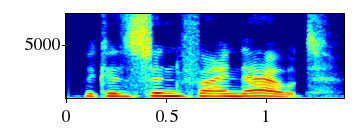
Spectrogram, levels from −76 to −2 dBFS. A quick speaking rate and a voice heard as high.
Yes: fast, 215 wpm; high, 240 Hz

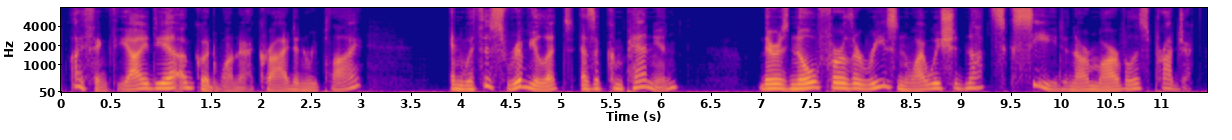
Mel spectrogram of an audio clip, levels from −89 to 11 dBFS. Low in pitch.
No: medium, 150 Hz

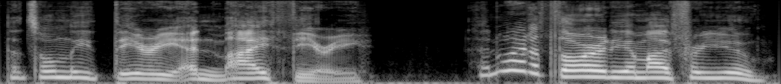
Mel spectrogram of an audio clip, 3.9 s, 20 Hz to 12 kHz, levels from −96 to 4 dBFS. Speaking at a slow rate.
No: average, 200 wpm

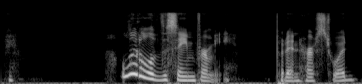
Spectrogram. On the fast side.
No: average, 165 wpm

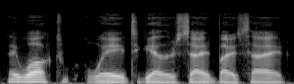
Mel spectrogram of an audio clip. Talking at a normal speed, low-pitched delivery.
Yes: average, 145 wpm; low, 100 Hz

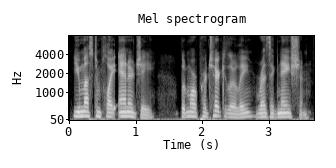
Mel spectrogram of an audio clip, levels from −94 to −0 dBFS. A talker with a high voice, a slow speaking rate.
No: low, 130 Hz; slow, 130 wpm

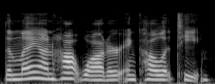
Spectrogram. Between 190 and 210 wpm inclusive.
No: fast, 250 wpm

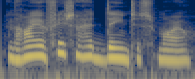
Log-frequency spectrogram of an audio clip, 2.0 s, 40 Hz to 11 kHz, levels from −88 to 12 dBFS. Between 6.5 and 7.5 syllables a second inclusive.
Yes: 6.6 syllables/s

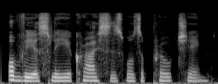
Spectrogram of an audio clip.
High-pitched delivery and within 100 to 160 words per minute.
No: medium, 165 Hz; average, 140 wpm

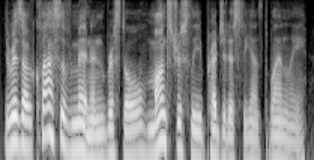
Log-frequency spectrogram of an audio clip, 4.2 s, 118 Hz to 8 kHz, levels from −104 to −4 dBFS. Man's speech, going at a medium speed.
Yes: male; average, 170 wpm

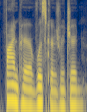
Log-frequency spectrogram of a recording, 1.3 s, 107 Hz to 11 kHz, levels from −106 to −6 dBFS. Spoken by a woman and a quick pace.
Yes: female; fast, 275 wpm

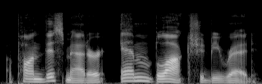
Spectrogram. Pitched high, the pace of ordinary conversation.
No: low, 115 Hz; average, 185 wpm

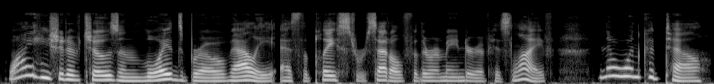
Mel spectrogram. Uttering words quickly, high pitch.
No: average, 185 wpm; high, 210 Hz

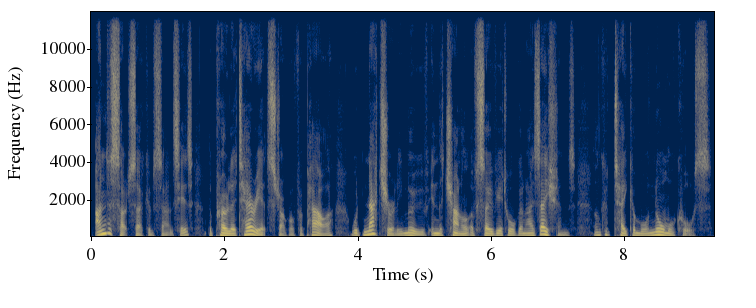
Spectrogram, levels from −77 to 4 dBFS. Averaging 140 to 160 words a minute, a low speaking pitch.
Yes: average, 155 wpm; low, 125 Hz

